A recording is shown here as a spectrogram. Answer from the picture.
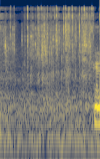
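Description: Clear plastic wrapping crinkling as a bagged vacuum extension wand is handled, an irregular crackle.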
